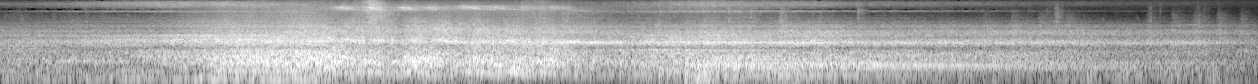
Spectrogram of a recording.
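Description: A train going by: the sound builds over the first few seconds, is loudest from about four to twelve seconds in, with a brief high whine near the peak, and fades away toward the end.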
